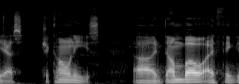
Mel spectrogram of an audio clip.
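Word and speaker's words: Cecconi's: c what is it oh chicony's you're pronouncing it right c-e-c-c-o-n-i apostrophe yes chicony's uh dumbo i think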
